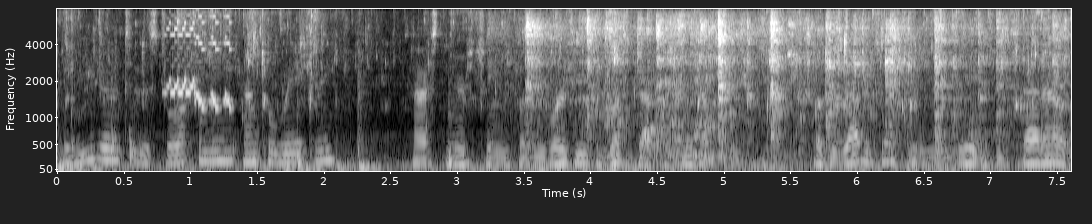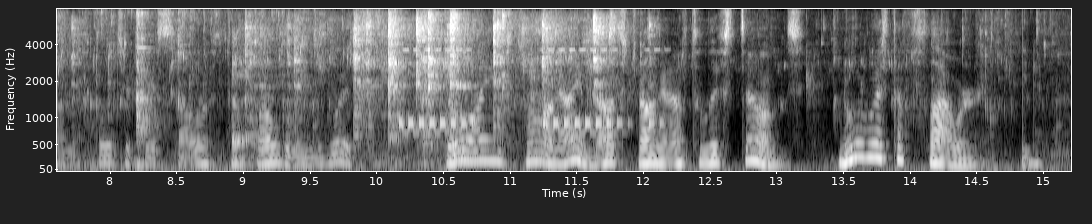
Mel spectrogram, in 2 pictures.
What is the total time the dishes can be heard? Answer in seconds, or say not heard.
9 s.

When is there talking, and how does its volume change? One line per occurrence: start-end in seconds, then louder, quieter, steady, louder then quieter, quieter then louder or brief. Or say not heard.
0.0-15.1 louder.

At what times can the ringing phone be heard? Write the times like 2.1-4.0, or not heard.
0.8-1.4, 10.2-12.2.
